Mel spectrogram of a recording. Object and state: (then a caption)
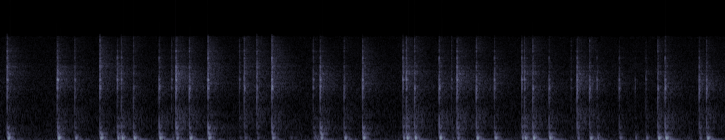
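Glass tabletop tapped with fingernails. Long natural nails tap gently on a flat, solid, glossy black glass tabletop. The taps come in quick, uneven clusters over about nine seconds, each a sharp, bright click over a low thud that dies away almost at once.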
